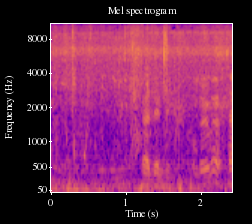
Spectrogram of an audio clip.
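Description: Water sloshing and low thumps as people shift and step in a flooded rice nursery bed, with a short snatch of voice just past the middle.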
